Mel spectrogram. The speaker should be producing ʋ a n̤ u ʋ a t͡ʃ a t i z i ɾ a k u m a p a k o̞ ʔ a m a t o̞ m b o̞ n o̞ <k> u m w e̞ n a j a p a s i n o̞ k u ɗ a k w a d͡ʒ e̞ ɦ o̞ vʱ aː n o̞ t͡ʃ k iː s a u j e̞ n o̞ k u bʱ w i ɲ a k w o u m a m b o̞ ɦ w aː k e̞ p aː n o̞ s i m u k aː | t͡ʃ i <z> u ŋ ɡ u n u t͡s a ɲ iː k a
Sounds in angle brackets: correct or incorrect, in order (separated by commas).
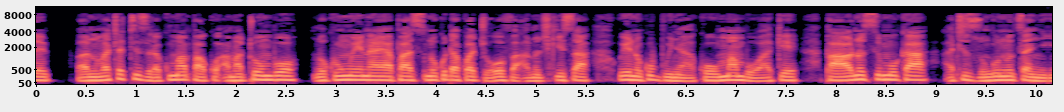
correct, correct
